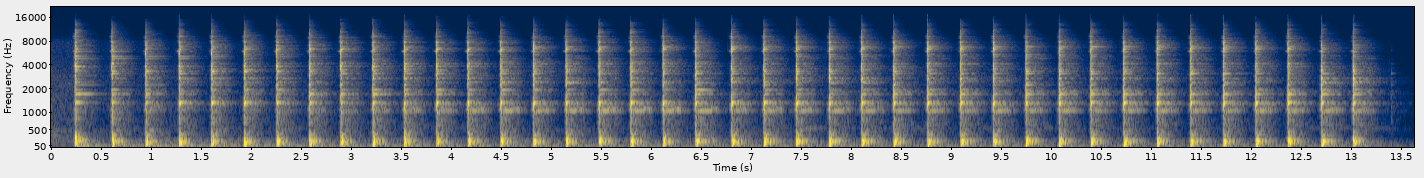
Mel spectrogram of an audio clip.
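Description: Steady, evenly spaced hammer blows striking a drift punch during a JC5 gearbox reassembly, dozens of sharp ringing clanks in a regular rhythm, loud and close with no talking.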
